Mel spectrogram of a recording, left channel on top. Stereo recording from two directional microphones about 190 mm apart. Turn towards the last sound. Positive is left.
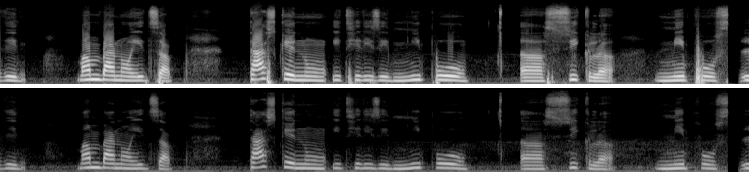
turn(degrees=50)  # may be behind; listen again after turning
